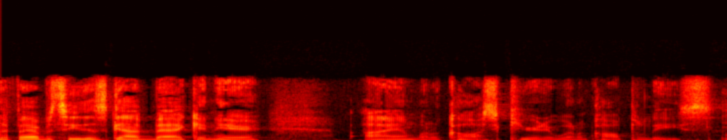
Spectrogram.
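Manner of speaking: hushed warning from a bouncer; low stern threat. Retold or imitated. Bear warning Leon about his friend, low and hushed. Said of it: "He said".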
